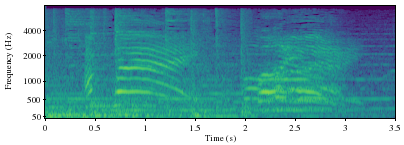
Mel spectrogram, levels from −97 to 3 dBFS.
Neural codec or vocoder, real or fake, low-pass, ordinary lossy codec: none; real; 7.2 kHz; none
